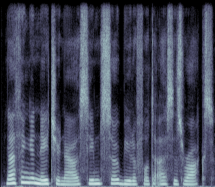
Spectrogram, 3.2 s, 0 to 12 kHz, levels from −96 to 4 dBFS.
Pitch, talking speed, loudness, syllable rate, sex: 235 Hz, 205 wpm, -17 LUFS, 5.6 syllables/s, female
